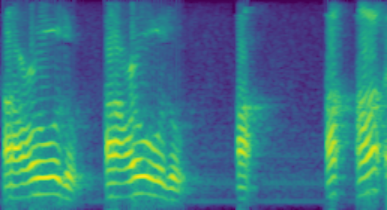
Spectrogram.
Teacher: ഹംസയും അതുപോലെ തന്നെ ഹാവും ഇത് രണ്ടും തൊണ്ടയുടെ ഏറ്റവും അടിയിൽ നിന്ന് ഉത്ഭവിക്കുന്നതാണ്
